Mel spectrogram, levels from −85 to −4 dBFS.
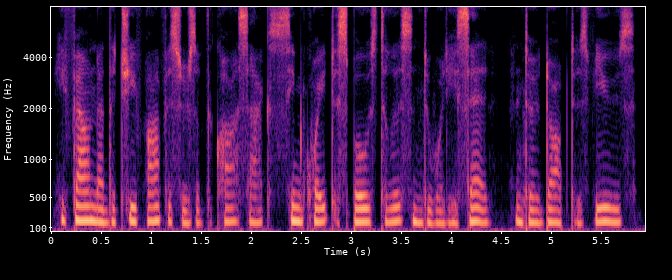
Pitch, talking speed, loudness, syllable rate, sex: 175 Hz, 230 wpm, -21 LUFS, 5.7 syllables/s, female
